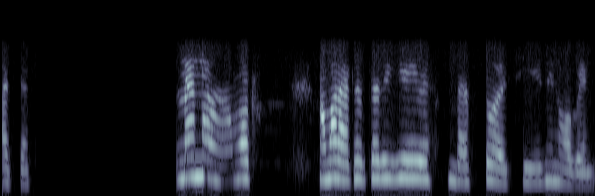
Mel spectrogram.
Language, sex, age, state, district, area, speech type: Bengali, female, 45-60, West Bengal, Uttar Dinajpur, rural, conversation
